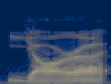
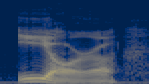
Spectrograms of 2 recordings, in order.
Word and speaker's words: Yara: couple pages uh with yara and i believe her name is pronounced iara the um slash mermaid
